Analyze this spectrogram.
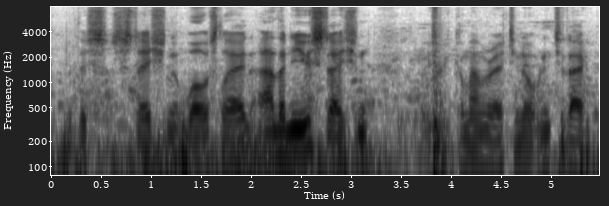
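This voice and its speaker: Noticeable background noise sits behind a man with a Derbyshire accent. His pitch is fairly low with ordinary variation, and his pace is fairly quick. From Derbyshire, England. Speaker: morris dancing team leader. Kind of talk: casual interview.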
